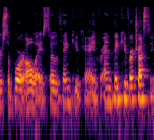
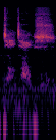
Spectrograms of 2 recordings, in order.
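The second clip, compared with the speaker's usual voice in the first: hushing whisper; 15 dB quieter than usual. Real, not acted. Streamer shushing her dog off mic, whispered. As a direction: whisper "J J, shh" under your breath.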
